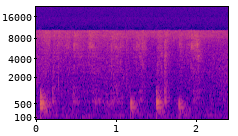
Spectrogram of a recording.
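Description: Marker pen scratching and squeaking on a whiteboard in a few short, faint strokes as a word is written.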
